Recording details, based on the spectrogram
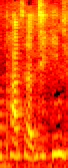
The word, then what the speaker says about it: Patatina: Ich kann es nicht aussprechen, Pet. Patatina. Genau, Patatina.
